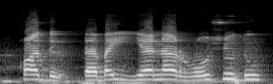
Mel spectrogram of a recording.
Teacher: اب یہاں دال ہے تو دال پہ قلقلہ کرنا ہے اور دال پہ ذرا جھٹکے سے پڑھنا ہے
